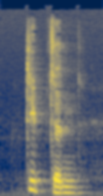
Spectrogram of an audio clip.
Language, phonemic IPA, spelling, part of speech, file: Dutch, /ˈtɛɪ̯p.tə(n)/, typten, verb, Nl-typten.ogg
- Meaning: inflection of typen: 1. plural past indicative 2. plural past subjunctive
